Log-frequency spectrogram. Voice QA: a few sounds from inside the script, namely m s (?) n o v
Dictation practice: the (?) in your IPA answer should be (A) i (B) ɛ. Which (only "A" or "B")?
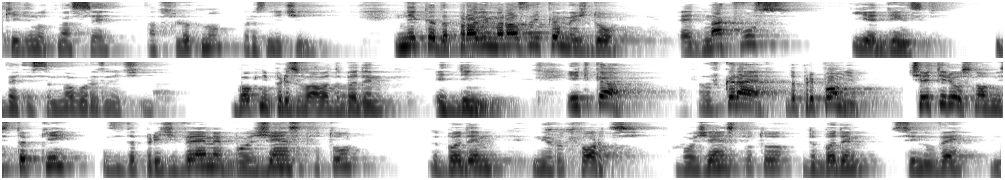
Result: A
